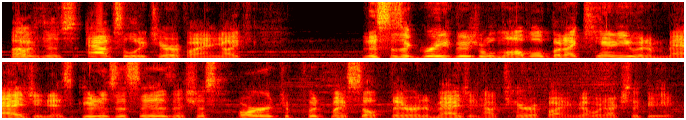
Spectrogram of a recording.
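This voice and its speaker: Streaming live, a man narrates a horror visual novel with dramatic readings mixed with relaxed commentary. He talks briskly in a lowish voice with a slightly bright edge.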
